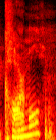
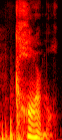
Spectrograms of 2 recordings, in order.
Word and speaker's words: caramel: caramel I hate when people say caramel caramel that's not well if you say caramel Mikey you want to do a double-take yeah look at the word again you want to spell it out there's another eight I know caramel oh man I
